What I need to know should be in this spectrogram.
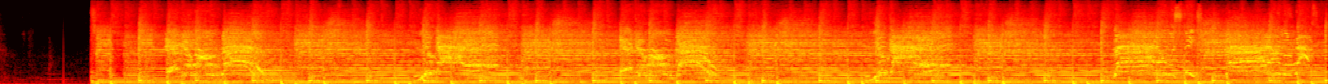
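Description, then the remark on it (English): After a second of silence, a loud live rock recording, the version featured in the film Empire Records, kicks in with screamed, yelling vocals over heavy pounding drums and distorted guitars, playing continuously at full volume. “the live version, also featured in Empire Records when the manager on Rex Manning Day has to let off some steam, so he's playing the drums to this song.”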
